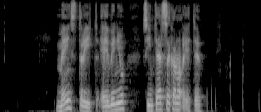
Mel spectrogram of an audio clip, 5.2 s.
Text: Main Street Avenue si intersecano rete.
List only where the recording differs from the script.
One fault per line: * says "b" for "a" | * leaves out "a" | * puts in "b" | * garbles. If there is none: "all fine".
all fine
